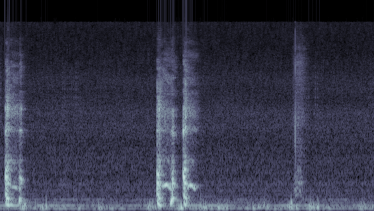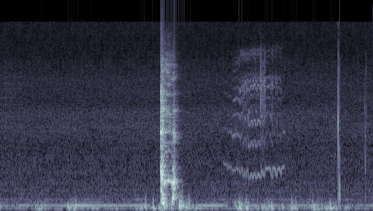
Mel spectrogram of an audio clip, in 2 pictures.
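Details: Cat that dislikes sneezing and coughing, several short, sharp cough-like bursts with a brief meow near the end over quiet room hum; cough.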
